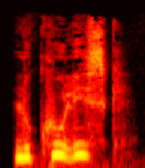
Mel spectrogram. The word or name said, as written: lukullisk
